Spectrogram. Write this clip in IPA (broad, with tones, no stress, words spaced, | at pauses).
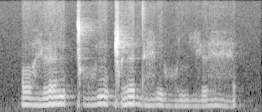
lˠi̤˨ɭɘ˧n ǀɔ̤˨˦nɡ͡ǁɘ˧dɛ̤˨n ɔ̤˨ʎi̤˨ ɭɛ̤˦˨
